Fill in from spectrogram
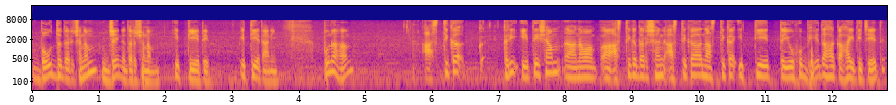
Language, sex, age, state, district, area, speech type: Sanskrit, male, 18-30, West Bengal, Paschim Medinipur, urban, spontaneous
